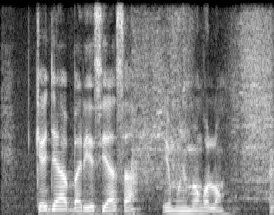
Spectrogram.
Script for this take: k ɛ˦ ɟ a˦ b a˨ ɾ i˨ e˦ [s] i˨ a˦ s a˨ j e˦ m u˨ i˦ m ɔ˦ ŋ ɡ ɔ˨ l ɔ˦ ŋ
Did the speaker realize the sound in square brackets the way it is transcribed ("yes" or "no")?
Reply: yes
